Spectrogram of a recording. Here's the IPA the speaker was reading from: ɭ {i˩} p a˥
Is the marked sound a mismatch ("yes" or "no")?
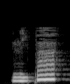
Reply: no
